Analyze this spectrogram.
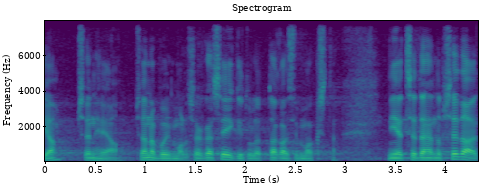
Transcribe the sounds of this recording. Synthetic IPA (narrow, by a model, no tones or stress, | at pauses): jɑse̞o̞nɦe̞ɑ̰seonːɑbvɤjmɑlusɑɑkɑse̞ːɡit̪uleb̥t̪ɑɡ̥ɑsimɑkst̪ɑ | nie̞t̪ːˑse̞t̪æɦænd̪ɑb̥se̞d̪̥ɑe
